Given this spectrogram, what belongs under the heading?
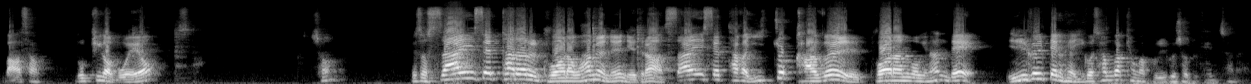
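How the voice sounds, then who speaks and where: A man teaching a high school math lesson, often asking the class questions and then answering them himself. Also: big pitch swings, normal speed.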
